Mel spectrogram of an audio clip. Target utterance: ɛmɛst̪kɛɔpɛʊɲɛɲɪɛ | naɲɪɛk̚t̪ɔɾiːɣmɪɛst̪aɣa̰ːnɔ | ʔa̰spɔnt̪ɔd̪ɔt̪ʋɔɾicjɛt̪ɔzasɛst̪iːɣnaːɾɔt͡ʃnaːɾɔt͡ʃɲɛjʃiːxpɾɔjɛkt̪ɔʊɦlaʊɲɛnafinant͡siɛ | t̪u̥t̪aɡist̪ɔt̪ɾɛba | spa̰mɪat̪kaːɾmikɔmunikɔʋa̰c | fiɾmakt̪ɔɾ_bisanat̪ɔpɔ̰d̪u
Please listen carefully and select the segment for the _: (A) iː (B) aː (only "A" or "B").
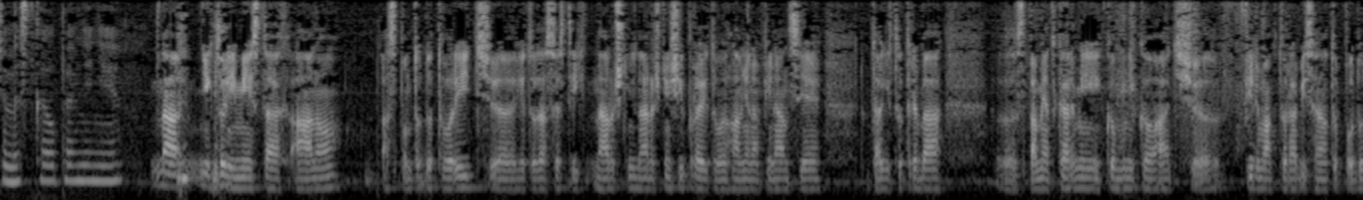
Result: B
